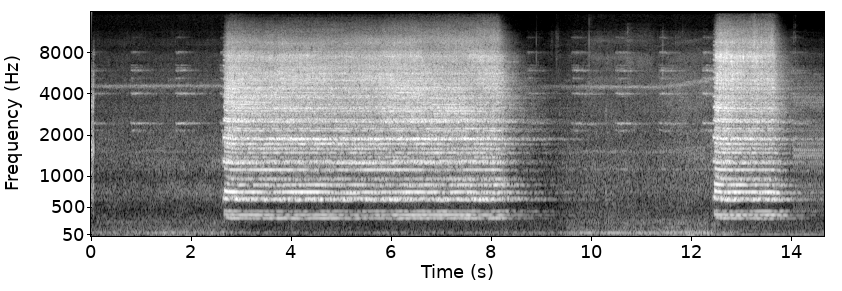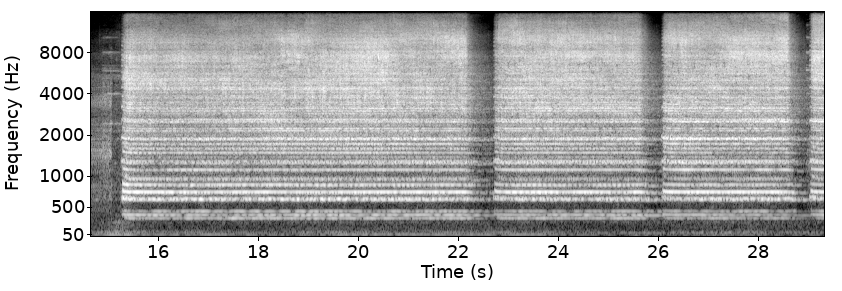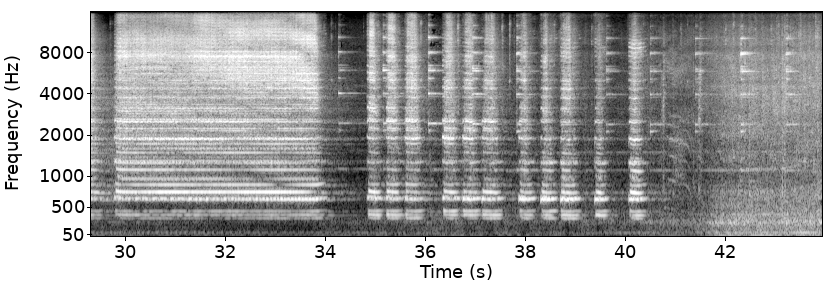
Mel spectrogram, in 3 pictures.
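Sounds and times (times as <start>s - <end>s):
passing train rumble: 0.0s - 43.9s
locomotive air horn blasts: 2.6s - 9.2s, 12.4s - 14.4s, 15.2s - 34.2s, 34.8s - 40.6s.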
